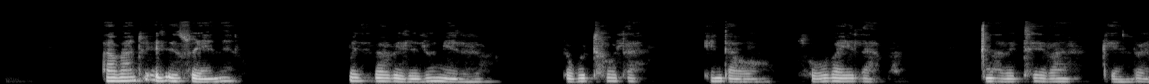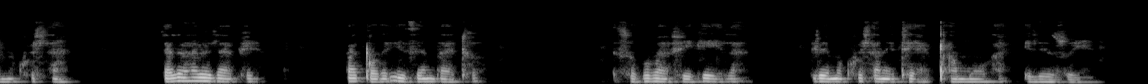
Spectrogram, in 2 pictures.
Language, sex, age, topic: North Ndebele, female, 50+, health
